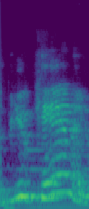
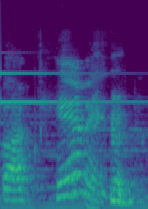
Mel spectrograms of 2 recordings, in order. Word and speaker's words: Buchanan: James Buchanan, right? No, that's not the way they pronounce That's it. James Buchanan. No, Oh, sorry. it's Buchanan. Buchanan with an accent on the second syllable.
